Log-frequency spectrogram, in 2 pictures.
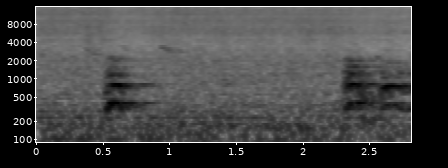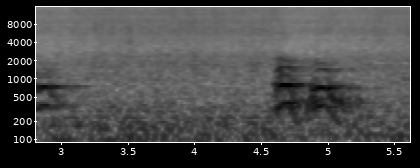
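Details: A dog that had spent four hours trying to catch a squirrel gives three short howling, barking calls about two seconds apart, each with stacked tonal bands, over a steady rain-like background hiss.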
